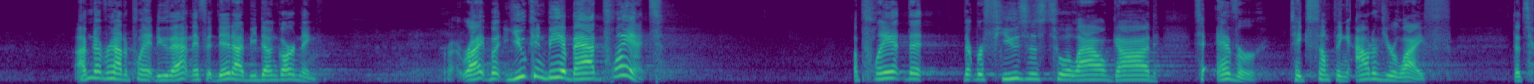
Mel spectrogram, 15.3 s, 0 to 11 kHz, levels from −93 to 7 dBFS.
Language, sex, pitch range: English, male, 195-270 Hz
